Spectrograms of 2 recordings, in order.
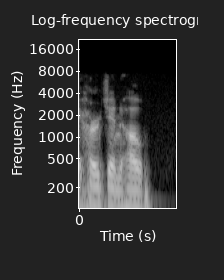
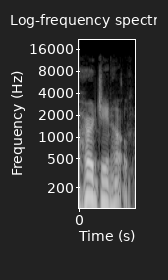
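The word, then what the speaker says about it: Heo Jin-ho: H-Y-E, how do you pronounce that? – It's actually Her Jin-ho. It's H-U-R. – So Her Jin-ho, essentially. – Yeah.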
